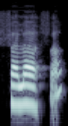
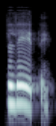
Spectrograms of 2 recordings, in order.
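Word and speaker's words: ثلاثة: For instance, we have the number thalatha that some Arabs would pronounce tlete.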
